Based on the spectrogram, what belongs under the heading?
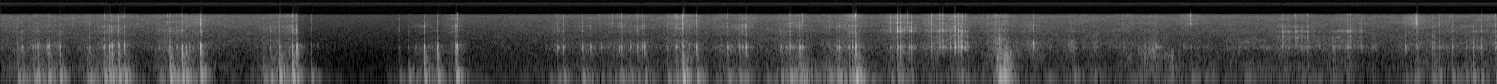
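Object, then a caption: Hard eyeglass case with faux-leather cover. Long nails tap the lid of a closed, hollow, black croc-textured hard eyeglass case with a faux-leather cover, making dense, dull, low-heavy knocks and soft clicks with almost no ring. After a short pause the tapping resumes in irregular bursts, then the case is tilted and held by its ends, leaving quieter handling rustles and light taps.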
